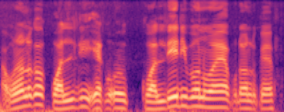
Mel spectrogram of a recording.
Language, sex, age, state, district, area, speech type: Assamese, male, 18-30, Assam, Sivasagar, rural, spontaneous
